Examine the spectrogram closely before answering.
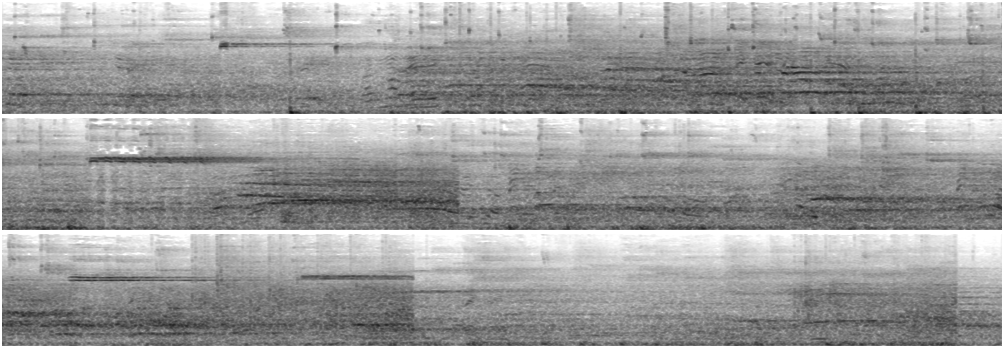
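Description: Boys and men talk and call out nearby in an echoing hall.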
